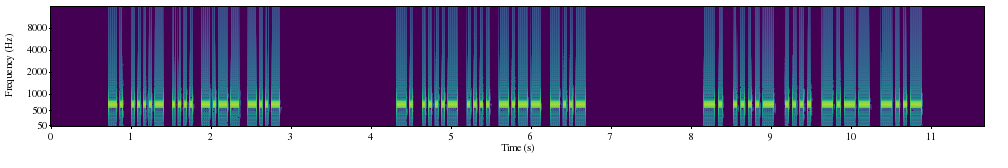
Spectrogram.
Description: Morse code, heard as a keyed tone, about 29 wpm, 700 Hz. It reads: N4HYX N4HYX N4HYX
